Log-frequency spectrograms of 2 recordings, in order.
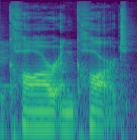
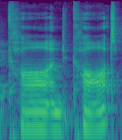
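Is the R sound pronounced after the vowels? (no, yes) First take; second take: yes; no. First: The R after the vowels is clearly pronounced. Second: The R after the vowels is not pronounced. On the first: "They do do it, and they say" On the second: "We are non-rhotic, so we say"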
